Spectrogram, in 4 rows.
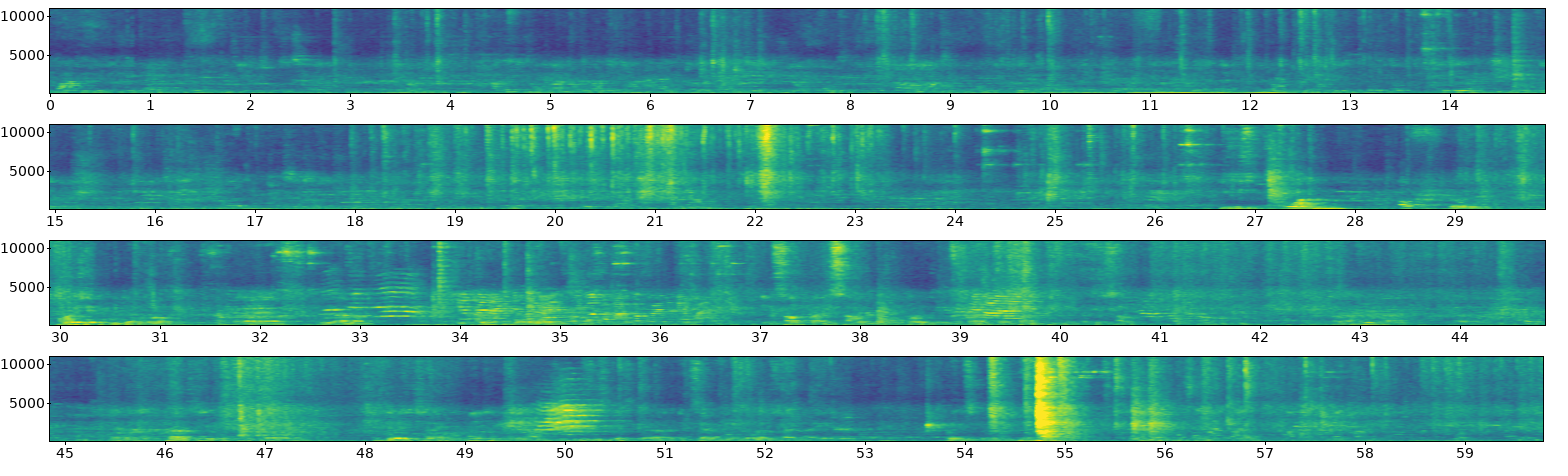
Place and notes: Sound of the Art Forum's activities, Sound indoor restaurant, Binaural recordings, Zoom H4n+ Soundman OKM II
